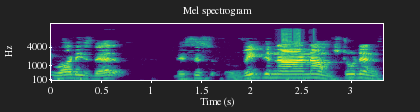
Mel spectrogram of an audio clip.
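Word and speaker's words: विज्ञानम्: It should be pronounced as Ma. Half Ma. Right? Like Vignanam.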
